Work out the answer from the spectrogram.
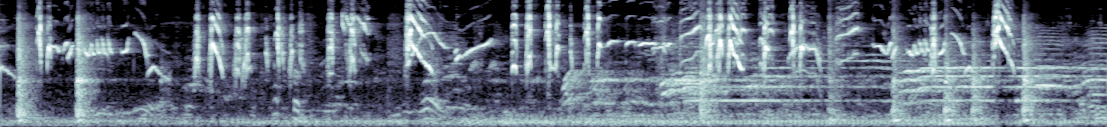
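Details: Oriental magpie-robin, a caged bird in Indonesia, giving sharp clicks and chips followed by whistled swooping phrases and harsh rasping notes, with a steady low hum beneath and a second sustained tone in the latter half.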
